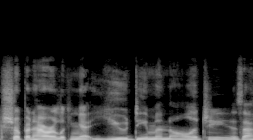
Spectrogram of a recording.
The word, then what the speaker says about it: eudaimonology: It's more like Schopenhauer looking at eudaimonology. Is that how you say it? Eudemonology, yeah.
